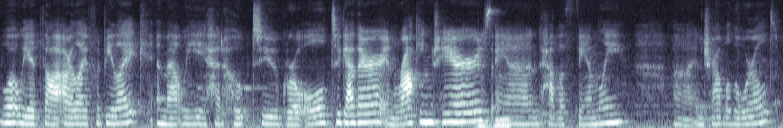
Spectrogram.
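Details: Adult woman; Typical speech.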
